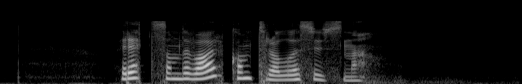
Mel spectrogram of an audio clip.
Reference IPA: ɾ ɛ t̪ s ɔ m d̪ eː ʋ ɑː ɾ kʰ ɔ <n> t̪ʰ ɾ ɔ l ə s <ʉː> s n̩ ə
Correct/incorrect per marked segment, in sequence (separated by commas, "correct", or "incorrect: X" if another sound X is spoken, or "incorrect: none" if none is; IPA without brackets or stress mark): incorrect: m, correct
